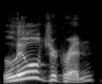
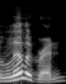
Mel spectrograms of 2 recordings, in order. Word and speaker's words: Liljegren: Timothy Liljegren, which is different from Liljegren, which is what we used to say. He got to San Jose, and he's like, actually, here's how you actually pronounce my name.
